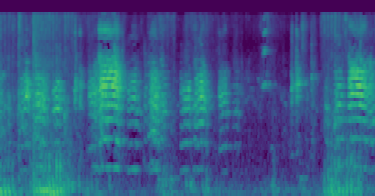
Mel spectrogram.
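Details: Zebra finch colony with Bengalese finches present: short nasal harmonic calls in clustered bursts, with low thudding wing flaps and rustling in the background.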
